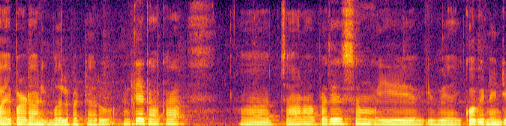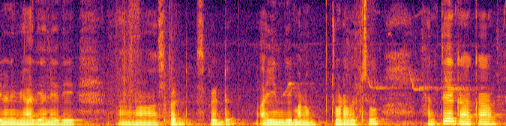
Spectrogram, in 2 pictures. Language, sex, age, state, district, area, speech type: Telugu, male, 45-60, Andhra Pradesh, Chittoor, urban, spontaneous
